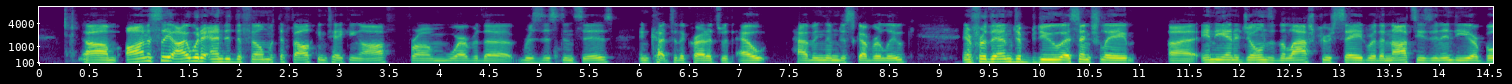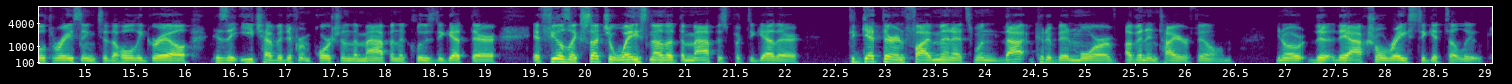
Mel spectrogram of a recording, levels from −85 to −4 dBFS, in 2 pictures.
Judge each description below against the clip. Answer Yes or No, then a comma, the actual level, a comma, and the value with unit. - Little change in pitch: Yes, narrow, 2.0 semitones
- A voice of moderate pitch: No, low, 125 Hz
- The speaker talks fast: Yes, fast, 225 wpm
